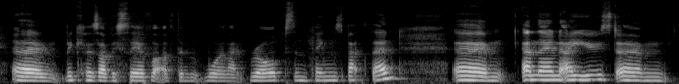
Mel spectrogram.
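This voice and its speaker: A woman's voice: lowish voice, mellow. A woman in her thirties with a stuffy cold, chatting through a voiceover with lots of ums. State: congested with a cold. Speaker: craft vlogger. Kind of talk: casual voiceover narration. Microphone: voiceover mic.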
